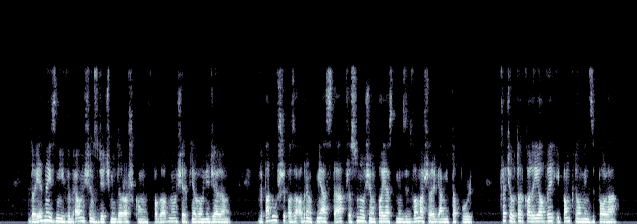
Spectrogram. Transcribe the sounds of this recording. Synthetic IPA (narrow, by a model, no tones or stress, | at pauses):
d̪ɔjɛd̪nɛjzɲiɣvɘbɾʔa̰wɛmɕɛ̃zd͡ʑet͡ɕmʲid̪ɔɾɔʂkɔ̃w̃fpɔɡɔd̪nɔ̃w̃ɕɛ̰ɾpʲɲɔvɔ̃w̃ɲed͡ʑɛlɔ̃ | vɘpad̪wʂɘpɔza̰ʔɔ̰bɾɛmpmʲjast̪apʂɛsunɔwɕɛpɔjast̪mʲjɛnzɘd̪vɔmaʂɛ̰ɾɛɡamʲit̪ɔpul | pʂɛt͡ɕɔwt̪ɔɾkɔlɛjɔvɘʔipɔmknɔwmʲjɛnd̪zɘpɔla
